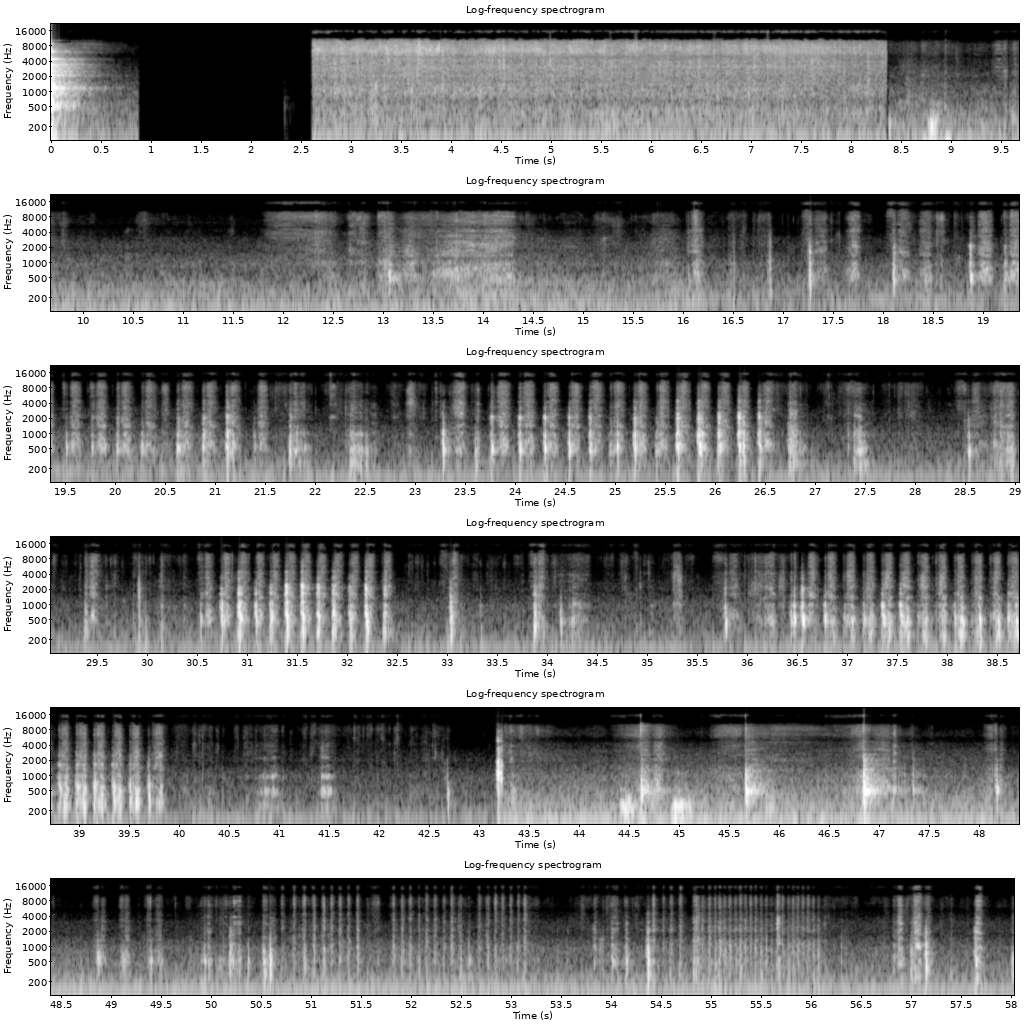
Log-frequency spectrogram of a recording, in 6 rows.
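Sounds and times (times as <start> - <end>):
knife chopping on wooden board: 30.6 - 32.5, 35.7 - 39.9, 44.4 - 46.0, 46.7 - 47.4.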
